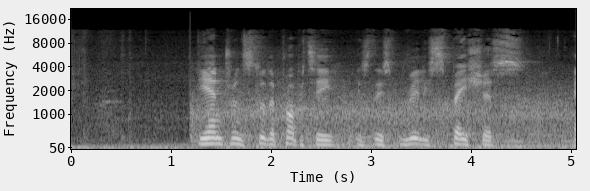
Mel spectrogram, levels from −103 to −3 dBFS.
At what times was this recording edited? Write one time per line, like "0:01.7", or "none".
0:01.1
